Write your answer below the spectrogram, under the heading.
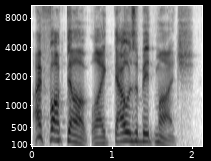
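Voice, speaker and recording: A man with a fairly high, very lively voice tells a story in a heated, profane rant. He sounds close and dry on the mic, with no room sound. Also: normal speed, dry recording.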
